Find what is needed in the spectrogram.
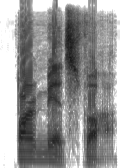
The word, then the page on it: bar mitzvah: American English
